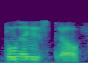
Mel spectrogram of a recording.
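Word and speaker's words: Blasdell: It's pronounced Blaisdell, Frank. – All right. – Nice. Welcome. – B-L-A-S.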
